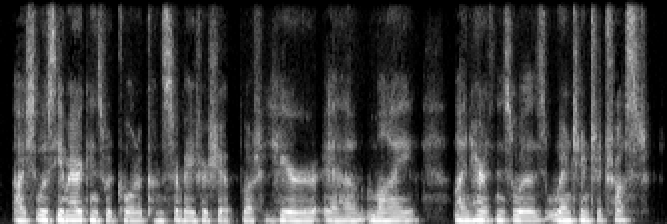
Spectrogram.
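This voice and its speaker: Over a quiet background, a woman with a very deep, low, somewhat breathy voice speaks at a moderate pace in a monotone, flat intonation. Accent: Irish. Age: 70s. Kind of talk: conversation on a conference panel.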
